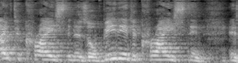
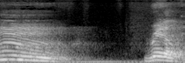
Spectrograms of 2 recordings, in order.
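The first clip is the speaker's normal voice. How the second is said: heavily doubtful, skeptical, sarcastic hmm; 4 semitones lower than usual. Responding to two answers people give: skeptical and sarcastic. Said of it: "I say with great skepticism and sarcasm".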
